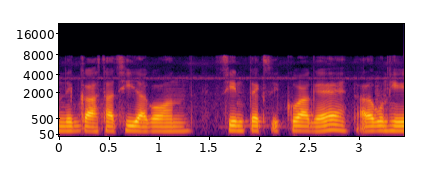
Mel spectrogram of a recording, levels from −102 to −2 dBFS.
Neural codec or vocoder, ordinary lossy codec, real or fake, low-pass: none; none; real; none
